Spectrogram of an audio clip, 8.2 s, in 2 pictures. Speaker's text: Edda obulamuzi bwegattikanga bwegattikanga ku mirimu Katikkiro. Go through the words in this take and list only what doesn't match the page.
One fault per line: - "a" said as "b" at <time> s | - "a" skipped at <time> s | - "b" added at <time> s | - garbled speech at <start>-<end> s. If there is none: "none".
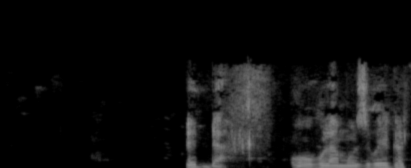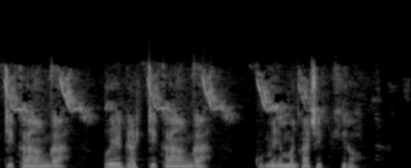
none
